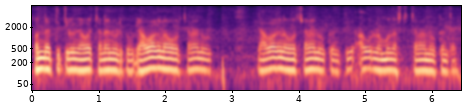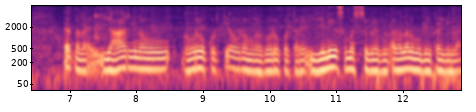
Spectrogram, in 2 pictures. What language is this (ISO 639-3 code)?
kan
